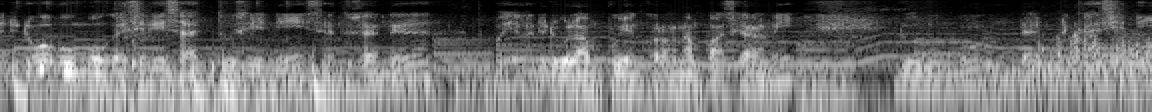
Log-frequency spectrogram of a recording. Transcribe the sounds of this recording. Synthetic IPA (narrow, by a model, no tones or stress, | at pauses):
adaduəbumbʊŋkaʔsinisat̪usinisat̪usana | t̪ubajaŋadaduəlampujaŋkuɾaŋnampaʔsə̥kaɾaŋni | duəbumbʊŋdandəkaʔ̪sini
